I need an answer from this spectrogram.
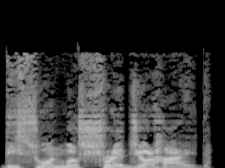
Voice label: Khajiit male taunt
